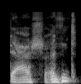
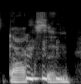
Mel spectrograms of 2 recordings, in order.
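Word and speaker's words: dachshund: the Stray male doc I always want to say dashen because of the way it's spelled but it's docen um he voiced the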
